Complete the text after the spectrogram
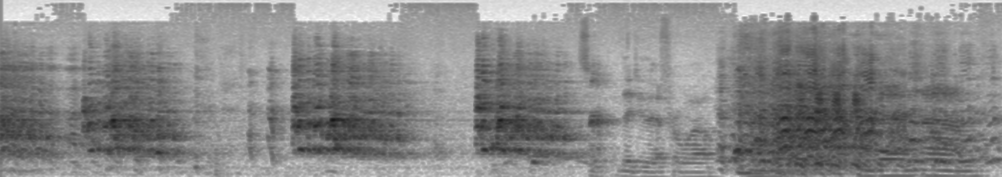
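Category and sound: bird, wild turkeys gobbling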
